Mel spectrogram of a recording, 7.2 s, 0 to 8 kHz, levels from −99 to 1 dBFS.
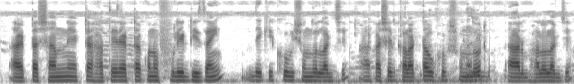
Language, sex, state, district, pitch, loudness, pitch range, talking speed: Bengali, male, West Bengal, North 24 Parganas, 140 Hz, -32 LUFS, 135-145 Hz, 175 wpm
